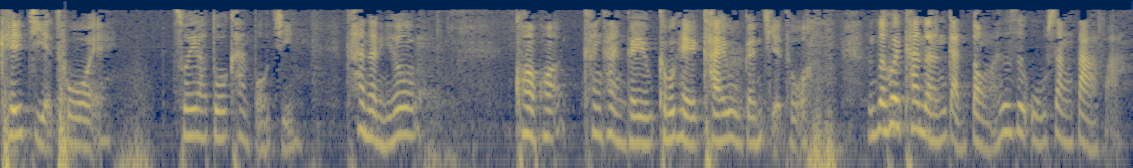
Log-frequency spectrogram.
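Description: Husky-voiced woman teaching a sermon. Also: medium pitch, normal speed, lo-fi sound. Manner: chatty, with frequent soft sentence-final particles. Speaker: Buddhist dharma teacher. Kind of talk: explanatory Buddhist sermon.

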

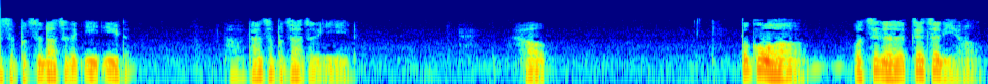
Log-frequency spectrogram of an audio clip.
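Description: A man giving an explanatory Buddhist lecture, repeating key phrases slowly and dropping soft asides between points. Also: mid-range voice, slightly rough, no room sound. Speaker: Buddhist dharma teacher. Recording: dull lo-fi recording.

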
